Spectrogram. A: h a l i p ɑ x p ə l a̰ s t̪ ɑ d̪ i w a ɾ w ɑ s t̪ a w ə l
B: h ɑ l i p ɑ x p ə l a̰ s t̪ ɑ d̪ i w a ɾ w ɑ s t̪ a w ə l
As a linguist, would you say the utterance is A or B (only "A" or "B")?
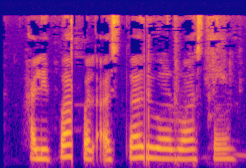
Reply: A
